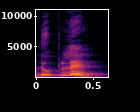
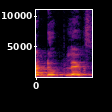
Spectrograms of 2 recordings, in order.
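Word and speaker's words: Dupleix: तो डुप्ले फ्रांसीसी गवर्नर थे, लिखा डुप्लेक्स जाता है इस तरीके से, लेकिन फ्रांस में उसे कहा डुप्ले जाता है, प्रोनाउंस डुप्ले कहा जाता है।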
